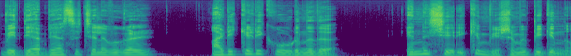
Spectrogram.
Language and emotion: Malayalam, sad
